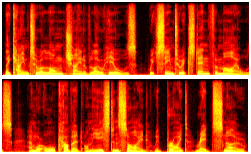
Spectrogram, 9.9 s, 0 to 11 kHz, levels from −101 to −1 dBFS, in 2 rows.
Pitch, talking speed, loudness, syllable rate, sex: 105 Hz, 165 wpm, -20 LUFS, 3.8 syllables/s, male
